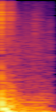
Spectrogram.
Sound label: fresh raw kick sound a sharp key, bass drum single shot tuned to the A# note; kick drum samples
